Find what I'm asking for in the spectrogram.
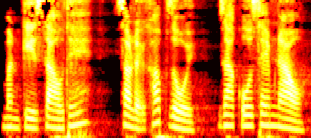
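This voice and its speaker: A woman reading the lines of a shy, humble young housekeeper who speaks softly and apologetically. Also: fairly low pitch, moderate pace, close to an everyday voice. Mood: soothing. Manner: soft and apologetic.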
